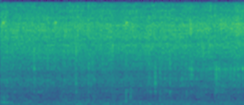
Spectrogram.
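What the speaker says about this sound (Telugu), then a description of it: "పచ్చి కారం వేసి వేపుకోవాలి" Green chili frying in oil in a pan gives a steady, even sizzle of fine crackling that carries on without a break, close by and moderately loud, with no talking.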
